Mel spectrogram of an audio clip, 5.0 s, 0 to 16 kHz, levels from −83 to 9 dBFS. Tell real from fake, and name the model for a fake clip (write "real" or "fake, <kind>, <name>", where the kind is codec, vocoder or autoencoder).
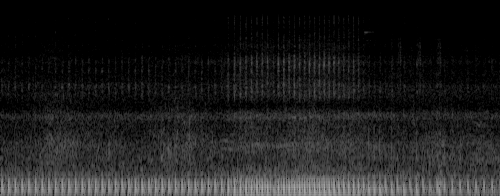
real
